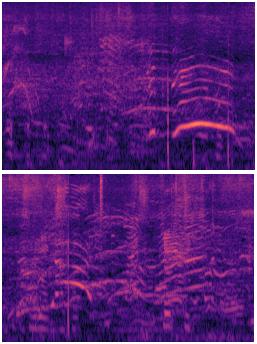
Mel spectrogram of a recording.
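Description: Children chatter and call out close by, outdoors.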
